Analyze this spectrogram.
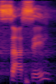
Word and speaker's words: SASE: published a paper titled sassy that's how you pronounce this SASE secure access services edge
